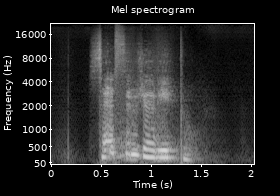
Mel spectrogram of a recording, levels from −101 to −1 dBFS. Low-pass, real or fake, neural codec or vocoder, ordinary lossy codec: none; fake; codec, 44.1 kHz, 0.9 kbps, DAC; none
